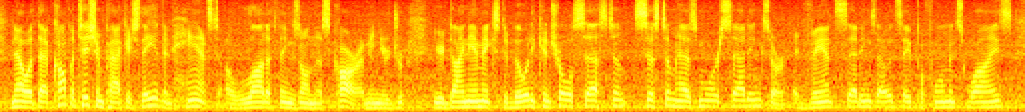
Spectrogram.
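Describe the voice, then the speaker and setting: Over noticeable background noise, a man talks very fast at a fairly high pitch. He hardly pauses at all. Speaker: car dealership salesman and reviewer. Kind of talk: car walkaround review. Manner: enthusiastic.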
